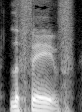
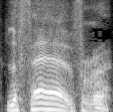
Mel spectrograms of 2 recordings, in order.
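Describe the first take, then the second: First: The name is said in a shortened, anglicized form. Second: The name is said with a French pronunciation. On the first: "we just shorten it up and say Lefebvre" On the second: "in French, they would say something like Lefebvre"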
